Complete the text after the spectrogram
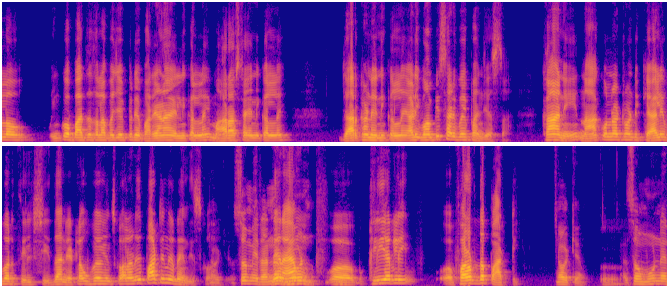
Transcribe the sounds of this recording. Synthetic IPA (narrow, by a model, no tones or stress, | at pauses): loː | iŋkoːbaːd̪ʱjɐt̪ɐlɐp̬ːɐjt͡ʃepːiɾeːpɐɾjaːɳ̃aenːikɐlɐnɐjmɐɦaːɾaːʂʈɾɐenːikɐlɐnɐj | d͡ʒaːɾkʰɐɳɖenːikɐlnɐjɐɽipɐmpist̪aːɽipoːjipɐnt͡ʃɛ̰ːst̪a̰ː | kaːninaːkunːɐʈuʋɐɳʈ̬ikaːlibɐɾt̪elisid̪aːnːiɛʈlaːupɐjoːɡiɲt͡ʃɐkɔːʋalɐned̪ipaːɾʈːiːniɾnɐjɐnt̪ḭːsu̥kɔ̰ʋ̰ao | soːmiːɾɐnneːnaj | klijɐɾli | pʰɐɾɐd̪ɐpa̰ːɾʈːiː | oːke | soːmuːɽne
